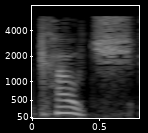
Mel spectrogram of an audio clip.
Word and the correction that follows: Koch: Koch, a major donor to conservative causes.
